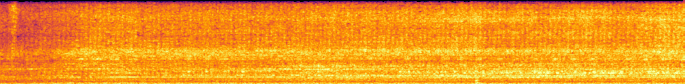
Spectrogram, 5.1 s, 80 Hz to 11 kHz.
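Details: Mercedes CLA 250 engine, car stutters when accelerating after long slow driving: constant fast rattle, about three to four pulses a second, over a smooth idle; continuous engine rattle, cause not determined.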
